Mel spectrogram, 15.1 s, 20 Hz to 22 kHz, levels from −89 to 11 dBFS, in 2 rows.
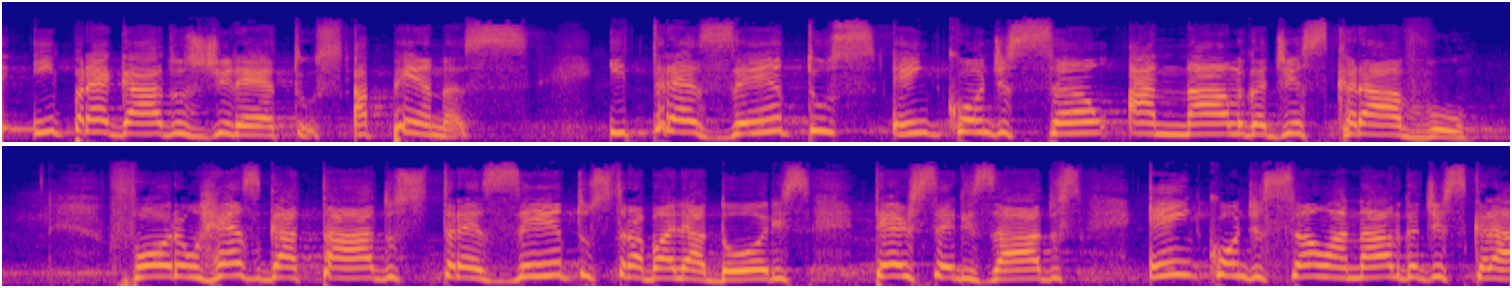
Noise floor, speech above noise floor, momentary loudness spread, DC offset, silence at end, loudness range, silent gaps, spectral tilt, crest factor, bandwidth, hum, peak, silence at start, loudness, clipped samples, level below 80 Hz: -38 dBFS; 21 dB; 7 LU; under 0.1%; 0 s; 2 LU; none; -3 dB/octave; 18 dB; 13.5 kHz; none; 0 dBFS; 0 s; -18 LUFS; under 0.1%; -48 dBFS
